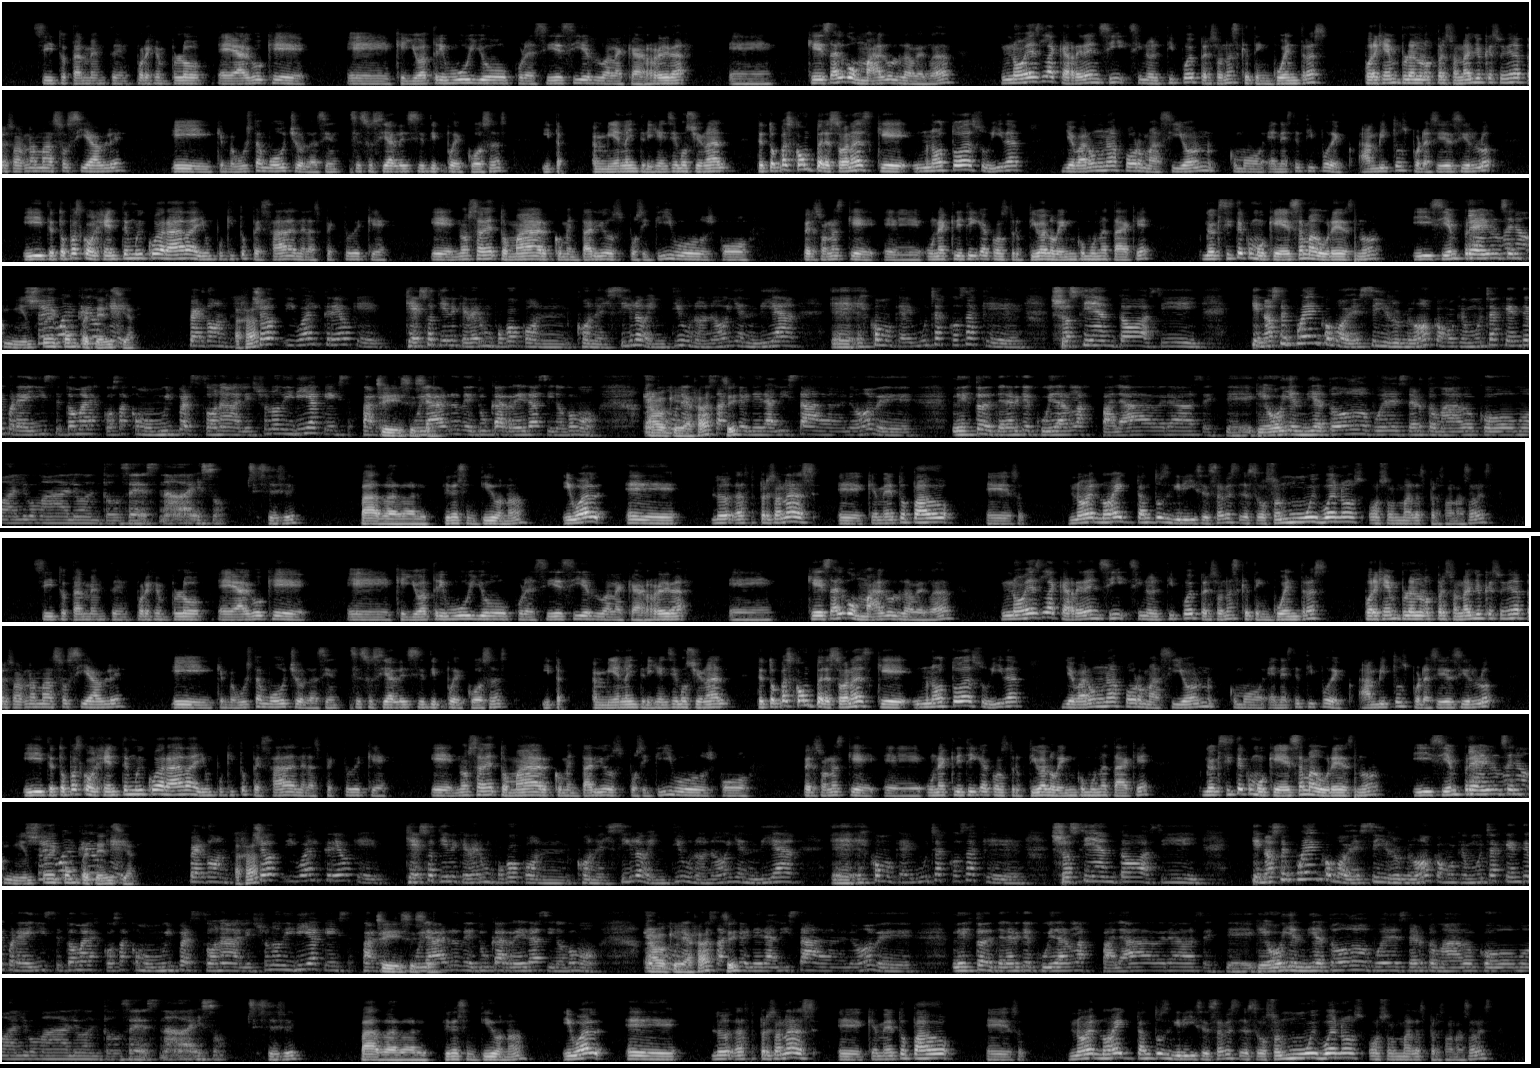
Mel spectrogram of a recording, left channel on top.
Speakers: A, in the centre; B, on the left.
A: Sí, totalmente. Por ejemplo, eh, algo que, eh, que yo atribuyo, por así decirlo, a la carrera, eh, que es algo malo, la verdad, no es la carrera en sí, sino el tipo de personas que te encuentras. Por ejemplo, en lo personal, yo que soy una persona más sociable y que me gusta mucho las ciencias sociales y ese tipo de cosas también la inteligencia emocional. Te topas con personas que no toda su vida llevaron una formación como en este tipo de ámbitos, por así decirlo, y te topas con gente muy cuadrada y un poquito pesada en el aspecto de que eh, no sabe tomar comentarios positivos o personas que eh, una crítica constructiva lo ven como un ataque. No existe como que esa madurez, ¿no? Y siempre
B: Claro,
A: hay un
B: bueno,
A: sentimiento
B: yo igual
A: de competencia.
B: creo que, perdón,
A: Ajá.
B: yo igual creo que, que eso tiene que ver un poco con, con el siglo veintiuno, ¿no? Hoy en día eh, es como que hay muchas cosas que yo siento así, que no se pueden como decir, ¿no? Como que mucha gente por ahí se toma las cosas como muy personales. Yo no diría que es particular
A: Sí, sí, sí.
B: de tu carrera, sino como, hay
A: Ah,
B: como
A: ok,
B: una
A: ajá,
B: cosa
A: sí.
B: generalizada, ¿no? De, de esto de tener que cuidar las palabras, este, que hoy en día todo puede ser tomado como algo malo, entonces nada, eso.
A: Sí, sí, sí. Va, va, vale, tiene sentido, ¿no? Igual, eh, lo- las personas eh, que me he topado, eh, so- no, no hay tantos grises, ¿sabes? Es- o son muy buenos o son malas personas, ¿sabes?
